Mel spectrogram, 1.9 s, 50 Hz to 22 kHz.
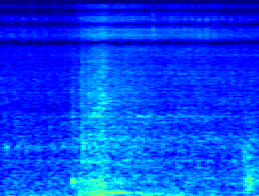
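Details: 160 motorcycle, single cylinder, after repair: slack cam chain replaced and seized cam chain tensioner replaced. Quiet, even idle with one short throttle blip and no top-end rattle; engine noise cured, runs healthy.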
